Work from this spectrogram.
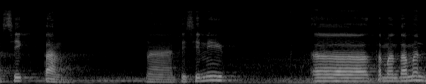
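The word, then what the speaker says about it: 식당: menjadi C nah contohnya Ini ada tulisannya bahwa sigdang sigdang Nah kalau misalkan ini D ya bacanya D ini adalah D karena dia berlaku hurumf bacaan maka dibacanya adalah siktang Nah di sini ee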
